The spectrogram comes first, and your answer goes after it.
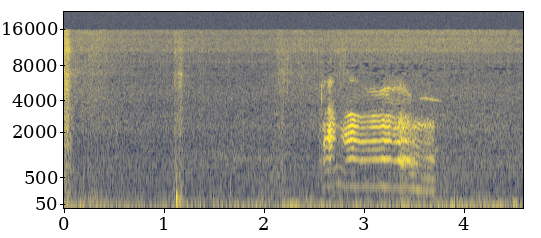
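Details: Domestic cat indoors giving one drawn-out, wavering meow that rises then slowly falls, about a second long, following a faint click and quiet room hiss.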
